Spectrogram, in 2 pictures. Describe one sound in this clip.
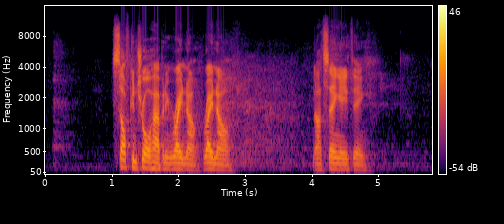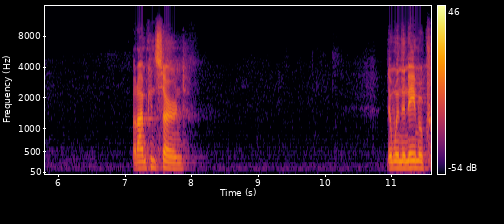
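A man speaks with emphasis into a microphone, heard over loudspeakers in a large hall, with pauses between phrases.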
